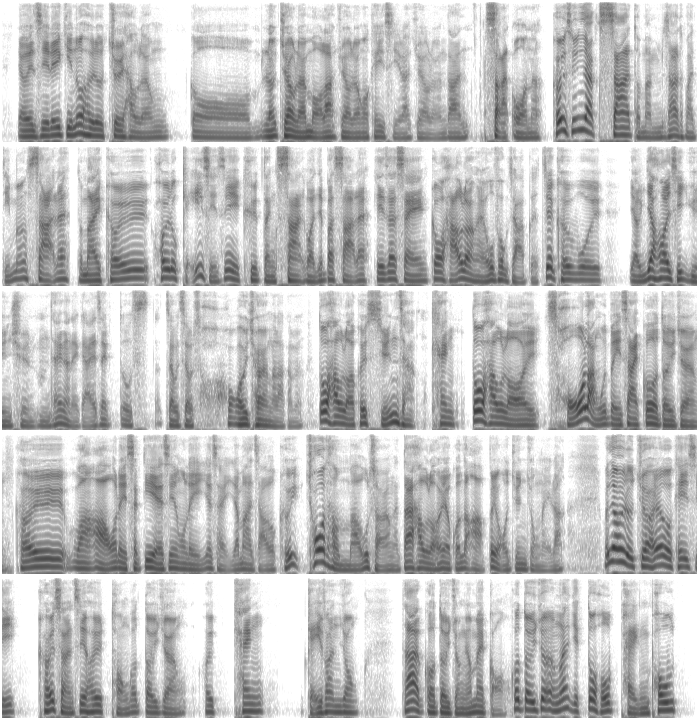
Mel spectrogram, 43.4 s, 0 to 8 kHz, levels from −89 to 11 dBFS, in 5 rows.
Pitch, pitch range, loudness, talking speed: 125 Hz, 110-150 Hz, -24 LUFS, 280 characters per minute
